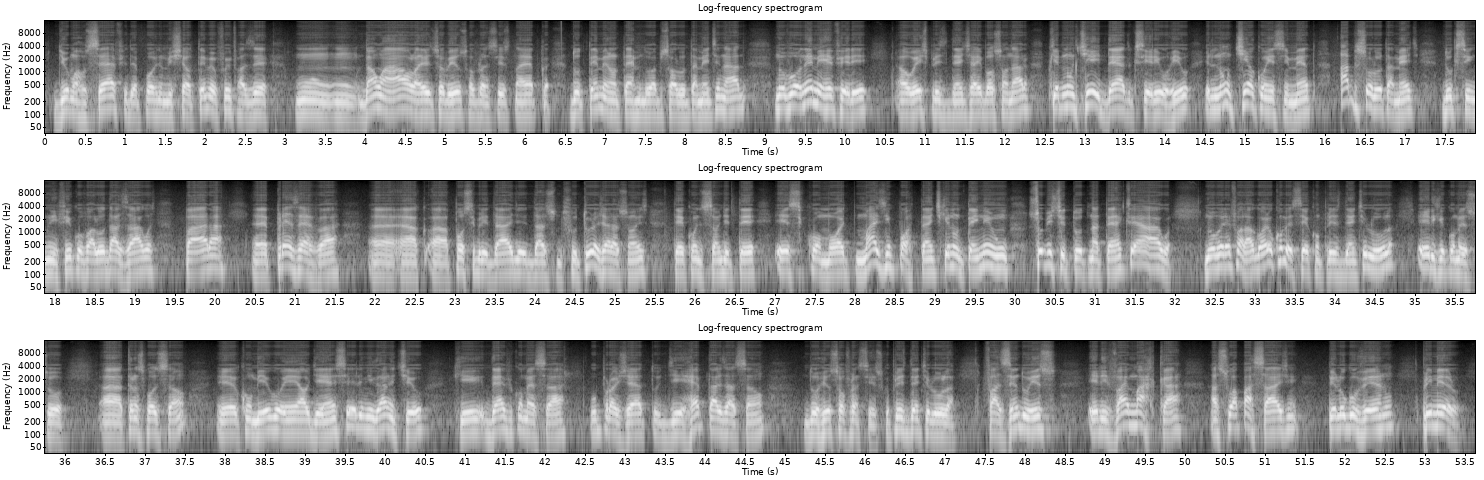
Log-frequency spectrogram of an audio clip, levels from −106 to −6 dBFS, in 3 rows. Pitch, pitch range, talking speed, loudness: 115 Hz, 105-130 Hz, 150 wpm, -22 LUFS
